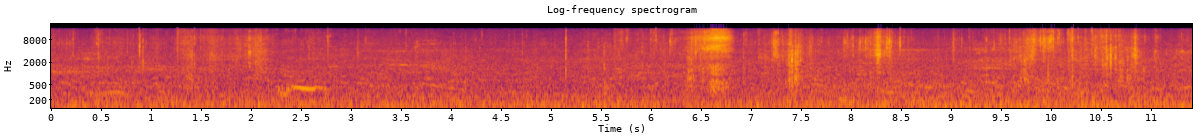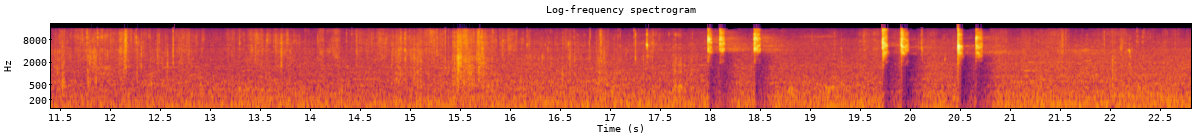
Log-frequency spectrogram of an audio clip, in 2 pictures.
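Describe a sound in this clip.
Monkeys squeak and chatter close by.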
